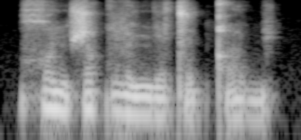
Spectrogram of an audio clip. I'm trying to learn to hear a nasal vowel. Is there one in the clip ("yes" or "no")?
no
